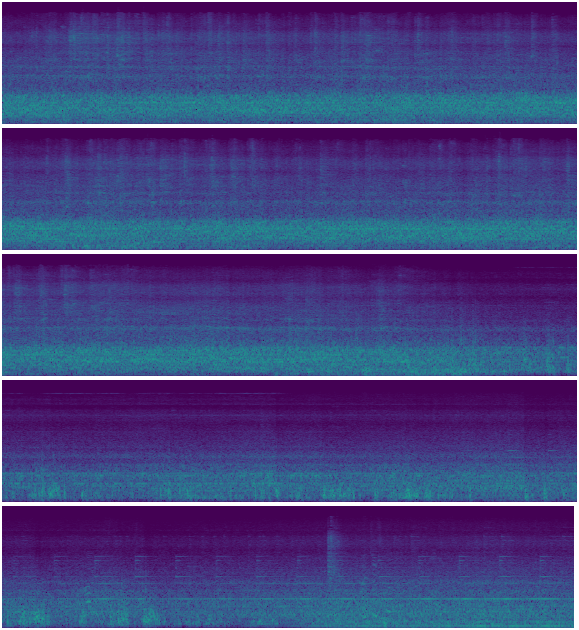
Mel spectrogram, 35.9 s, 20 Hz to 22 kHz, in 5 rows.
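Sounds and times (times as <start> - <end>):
freight train wheels clattering: 0.0 - 20.3, 27.8 - 35.9
train wagons knocking and clanking: 0.0 - 20.4, 27.8 - 35.9.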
